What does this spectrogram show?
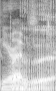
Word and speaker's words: gyros: I think pronounced Gyros, euros, heroes. I don't know the official pronunciation, It's euros.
